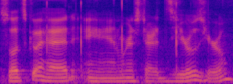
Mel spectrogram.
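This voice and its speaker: Noticeable background noise fills the clip. Over it, a man talks at a fairly quick pace. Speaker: math teacher. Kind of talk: recorded video lesson. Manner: fast; casual, encouraging.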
